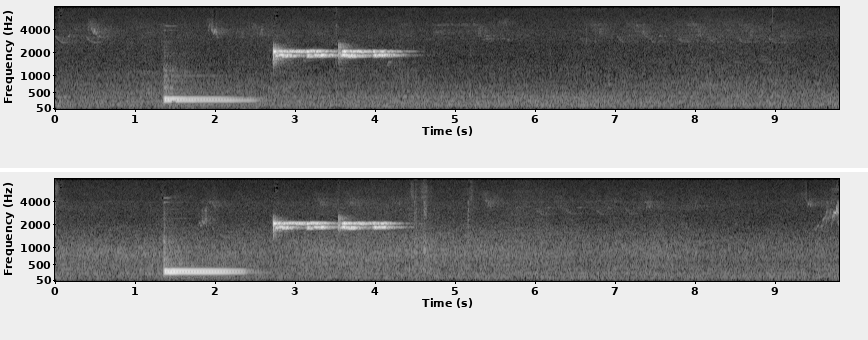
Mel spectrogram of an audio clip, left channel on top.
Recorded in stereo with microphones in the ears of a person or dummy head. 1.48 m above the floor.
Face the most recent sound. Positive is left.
turn(degrees=-10)  # may be behind; listen again after turning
